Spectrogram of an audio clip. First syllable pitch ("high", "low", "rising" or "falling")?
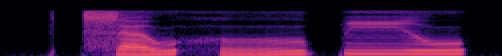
rising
